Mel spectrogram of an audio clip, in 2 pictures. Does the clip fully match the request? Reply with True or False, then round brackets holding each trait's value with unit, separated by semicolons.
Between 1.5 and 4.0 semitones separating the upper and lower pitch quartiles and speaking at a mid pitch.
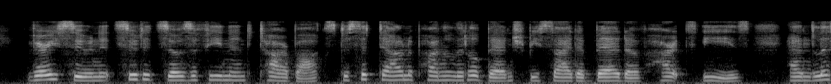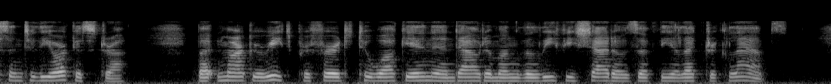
True (2.9 semitones; 175 Hz)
